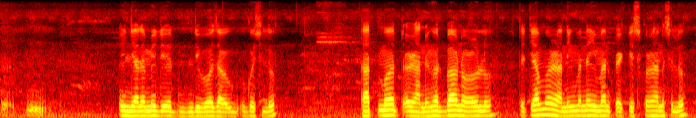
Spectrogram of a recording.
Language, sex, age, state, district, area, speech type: Assamese, male, 18-30, Assam, Lakhimpur, urban, spontaneous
